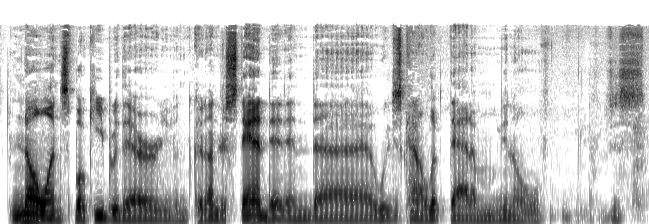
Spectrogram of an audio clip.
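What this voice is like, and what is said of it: Usual voice. Nothing is said of it.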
